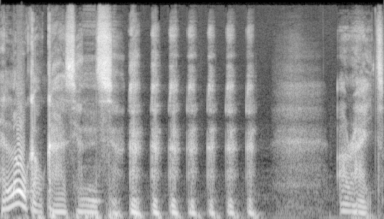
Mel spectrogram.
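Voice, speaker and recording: A man with a very deep, low pitch and a dark, mellow tone talks at a very slow pace, with long, frequent pauses, vocal fry and lively intonation. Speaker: live streamer reacting to videos. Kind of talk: live reaction commentary. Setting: live stream. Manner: loud; animated.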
